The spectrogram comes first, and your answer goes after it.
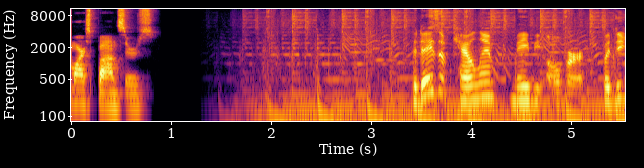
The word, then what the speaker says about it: Mailchimp: So, when you're ready to grow your business, try Mailchimp. And yes, that is how you pronounce it.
